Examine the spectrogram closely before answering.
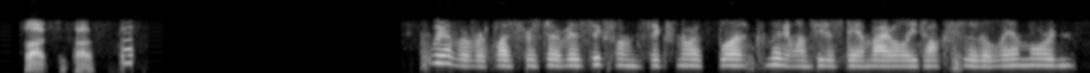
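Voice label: Raleigh Police Southeast District Dispatch, p25; wake p25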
